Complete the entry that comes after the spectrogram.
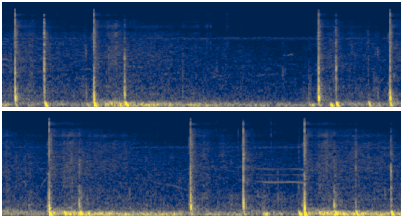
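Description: Fireworks display: aerial shells bursting in quick, irregular succession, about a dozen sharp bangs over a continuous low rumble of booms.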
